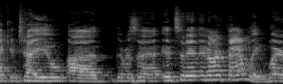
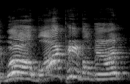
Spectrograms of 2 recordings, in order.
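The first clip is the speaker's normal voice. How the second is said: mock whiny excuse; 5 semitones higher, 6 dB louder than usual.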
